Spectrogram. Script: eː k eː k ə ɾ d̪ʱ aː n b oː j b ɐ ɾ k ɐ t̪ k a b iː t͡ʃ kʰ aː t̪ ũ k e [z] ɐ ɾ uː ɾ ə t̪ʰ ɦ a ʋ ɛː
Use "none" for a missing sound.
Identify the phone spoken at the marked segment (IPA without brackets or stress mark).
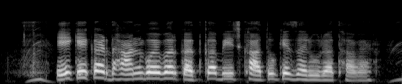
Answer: z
